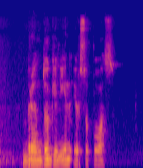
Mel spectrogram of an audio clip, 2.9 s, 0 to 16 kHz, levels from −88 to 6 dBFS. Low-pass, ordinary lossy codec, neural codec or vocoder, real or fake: 10.8 kHz; Opus, 32 kbps; none; real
